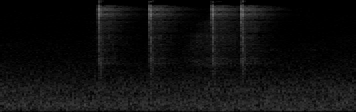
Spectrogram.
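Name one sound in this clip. Soft menu clicks sound several times.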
